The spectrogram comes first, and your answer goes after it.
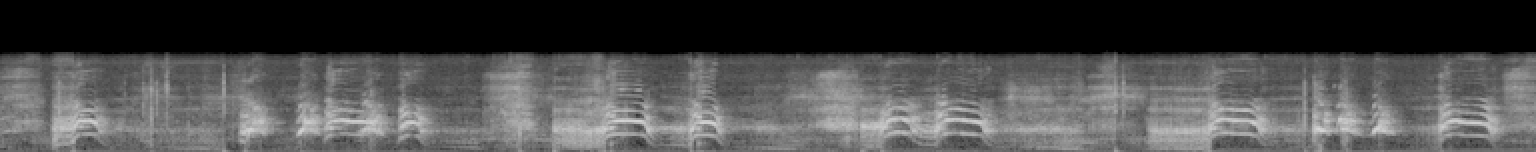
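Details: Several coonhounds making arched, harmonic yelping barks in short bursts, often two or three in quick succession, separated by rough, growly stretches and some scuffling.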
